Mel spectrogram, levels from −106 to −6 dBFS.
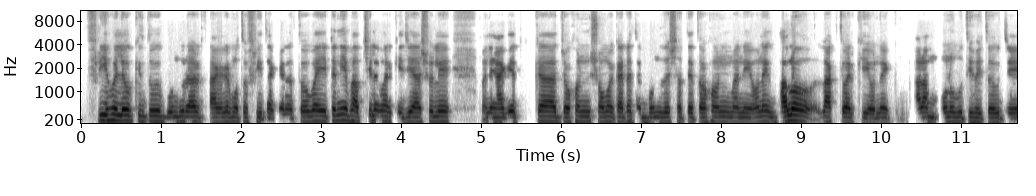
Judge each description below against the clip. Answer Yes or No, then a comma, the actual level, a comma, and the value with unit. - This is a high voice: No, medium, 140 Hz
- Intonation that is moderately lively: No, narrow, 1.7 semitones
